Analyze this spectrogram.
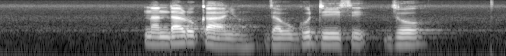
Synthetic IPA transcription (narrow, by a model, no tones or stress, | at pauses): nandaɺukʼaɲɔd͡zaβuɡudisid͡zɔ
